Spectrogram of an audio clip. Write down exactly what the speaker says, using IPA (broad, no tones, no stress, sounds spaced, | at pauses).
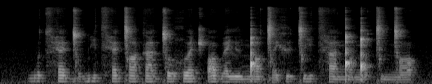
b o t͡sʰ æ ɡ͡ǀ o b i t͡sʰ æ ǀ ɑ k a ǀ o χʷ a t͡ʃʼ ɒ b æ lʲ o ŋ͡ǃ ɒ ɡ͡ǀ æ xʲ o ǀ i t͡sʰ a ŋ͡ǃ ɒ ŋ͡ǃ o ǀ i ŋ͡ǀ ɒ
